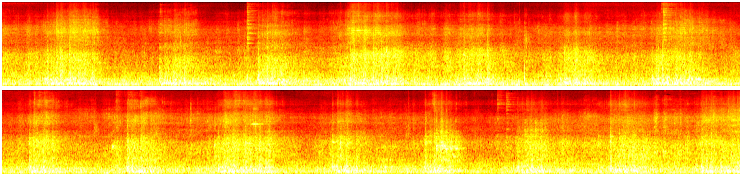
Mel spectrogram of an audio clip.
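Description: Intermodal freight cars rolling past close by, their steel wheels rumbling and clattering on the rail, swelling loudly every couple of seconds as each wheel set goes by.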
